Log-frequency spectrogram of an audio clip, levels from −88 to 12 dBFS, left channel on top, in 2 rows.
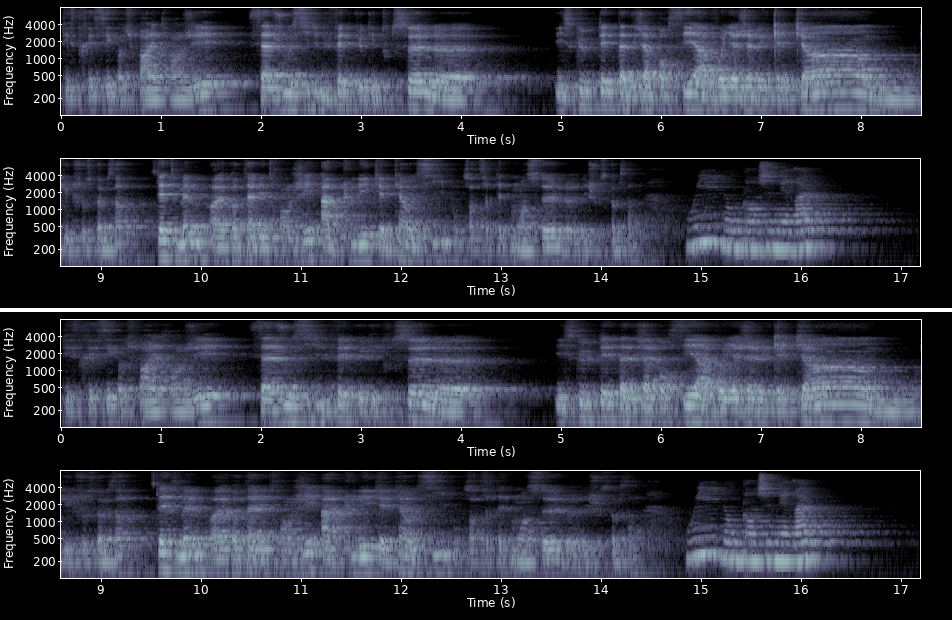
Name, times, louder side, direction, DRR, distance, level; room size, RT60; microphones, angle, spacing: voice 1, 0.0-1.6 1.9-4.1 4.9-9.3 9.6-14.2, left 1 dB, 50° left, -1 dB, 1.6 m, -29 dB
voice 2, 14.8-16.1, right 1 dB, 60° right, -2 dB, 2.1 m, -31 dB
6.4 x 5.5 x 6.1 m, 1.4 s
head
